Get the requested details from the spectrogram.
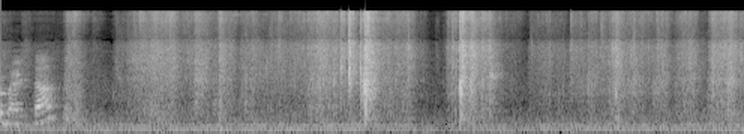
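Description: Plastic wrapping rustles and crinkles close by.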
